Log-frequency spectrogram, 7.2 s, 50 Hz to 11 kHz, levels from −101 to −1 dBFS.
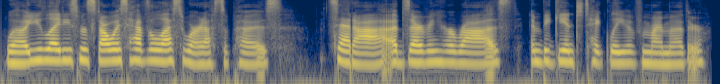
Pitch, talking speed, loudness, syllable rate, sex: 205 Hz, 200 wpm, -19 LUFS, 5.2 syllables/s, female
